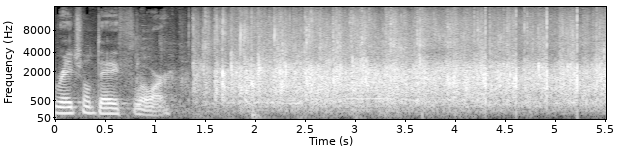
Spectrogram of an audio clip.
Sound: applause

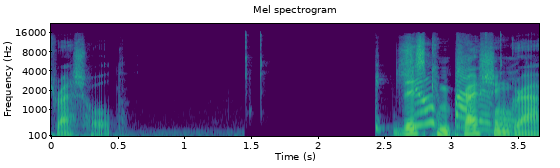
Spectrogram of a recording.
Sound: foreign language 00:07:38

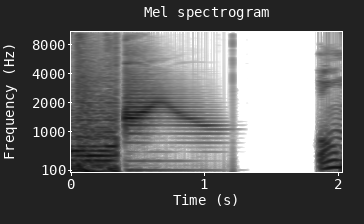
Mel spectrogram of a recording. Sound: boing

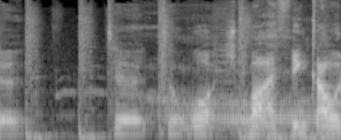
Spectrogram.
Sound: Tenoch groans

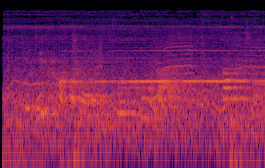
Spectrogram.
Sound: whistle blowing

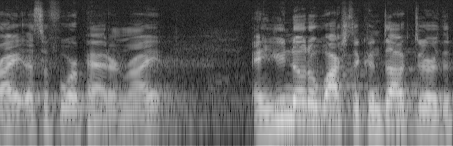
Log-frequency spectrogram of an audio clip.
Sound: none

